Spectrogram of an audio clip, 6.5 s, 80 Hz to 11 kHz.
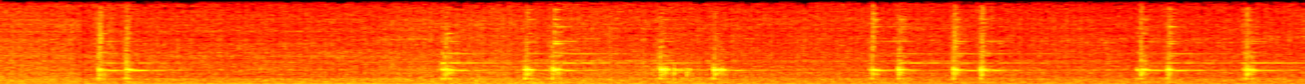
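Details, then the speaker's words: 2016 Chevy Equinox 2.4 L Ecotec at idle with irregular light metallic tinging from a broken-up catalytic converter, confirmed by cutting the pipe. The car also had poor acceleration and a grinding AC clutch that would not release. "That tinging sound, that's a different noise though. I believe the tinging sound is coming from the cat."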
